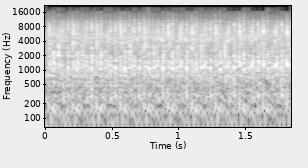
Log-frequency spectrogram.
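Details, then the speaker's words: 1980 Mercedes W123 300D diesel from a scrapyard, sat a while, only a new battery fitted, bonnet open: typical even, regular diesel idle clatter with no odd knocks; sounds healthy. "Looks like a 300D motor. Sounds like one too."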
